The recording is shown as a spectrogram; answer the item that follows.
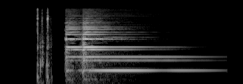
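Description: Subscribe-button sound effect: a quick double mouse click, then a bell ding that rings and fades away over about a second and a half.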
